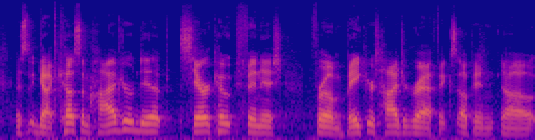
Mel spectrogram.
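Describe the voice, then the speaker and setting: Here a man with a Southern US accent talks at a moderate pace, his pitch varying in an ordinary way. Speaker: hunting podcast host. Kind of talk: casual chat. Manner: animated.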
